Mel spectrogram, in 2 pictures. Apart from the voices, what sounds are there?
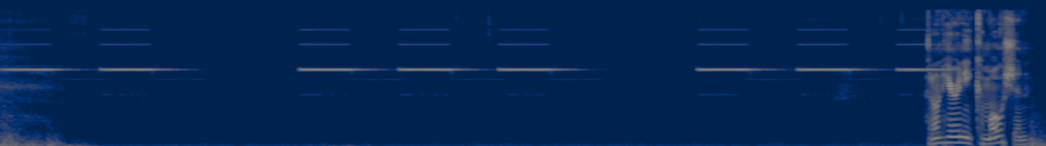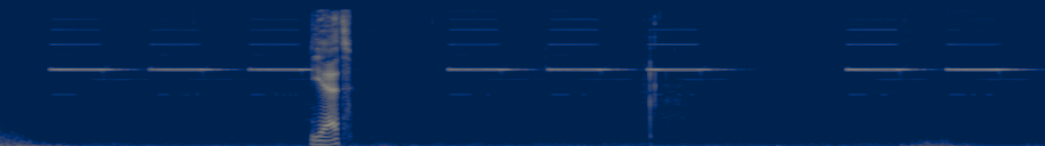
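alarm going off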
